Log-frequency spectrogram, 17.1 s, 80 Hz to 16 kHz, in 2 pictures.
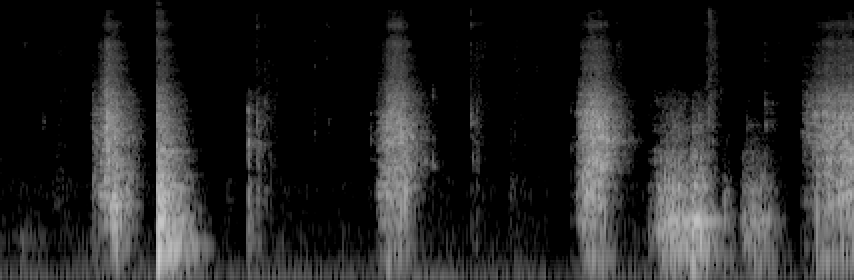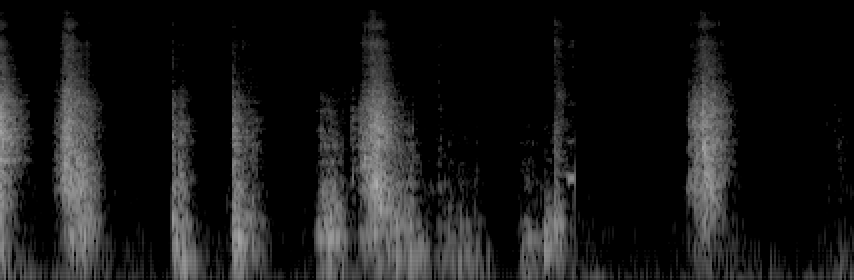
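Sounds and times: shovel scraping manure: 0.6s - 1.5s, 3.7s - 6.5s, 8.0s - 9.6s, 11.9s - 12.6s, 15.4s - 16.0s.

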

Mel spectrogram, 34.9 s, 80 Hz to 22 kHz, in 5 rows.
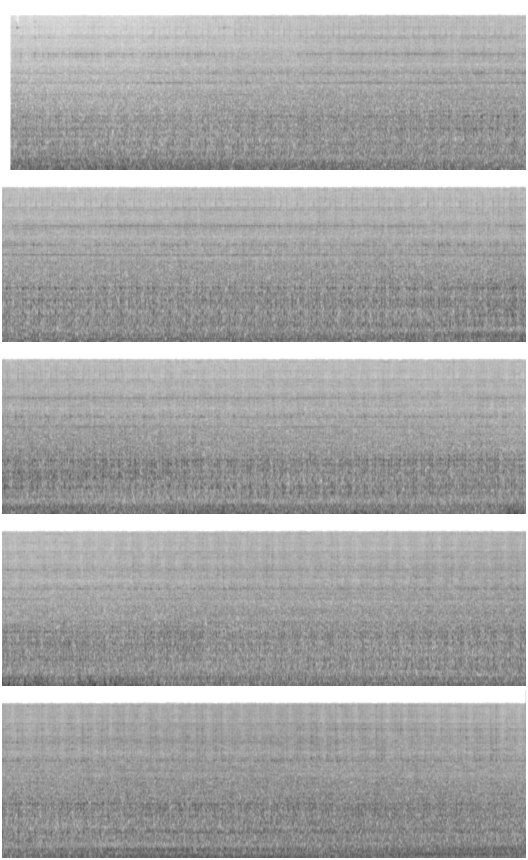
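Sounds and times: diesel engine idling: 0.1s - 34.9s.

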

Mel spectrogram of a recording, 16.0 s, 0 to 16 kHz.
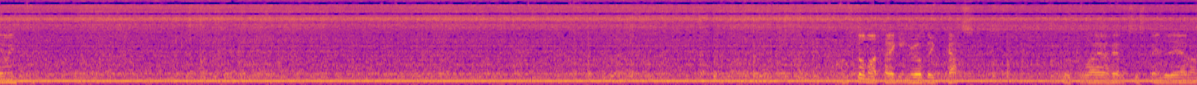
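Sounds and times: cutting tool hissing on metal: 0.0s - 15.9s
lathe running with constant hum: 0.0s - 15.9s.

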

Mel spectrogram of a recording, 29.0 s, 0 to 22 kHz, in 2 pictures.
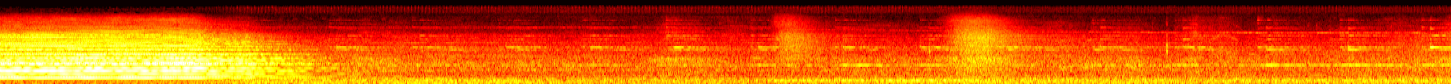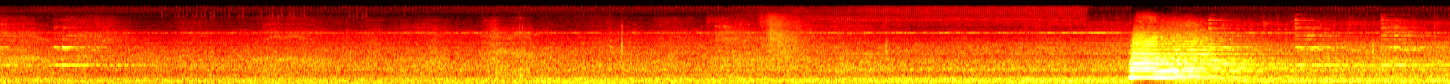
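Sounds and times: locomotive engine rumble: 0.0s - 29.0s
brief hisses: 9.5s - 10.2s.

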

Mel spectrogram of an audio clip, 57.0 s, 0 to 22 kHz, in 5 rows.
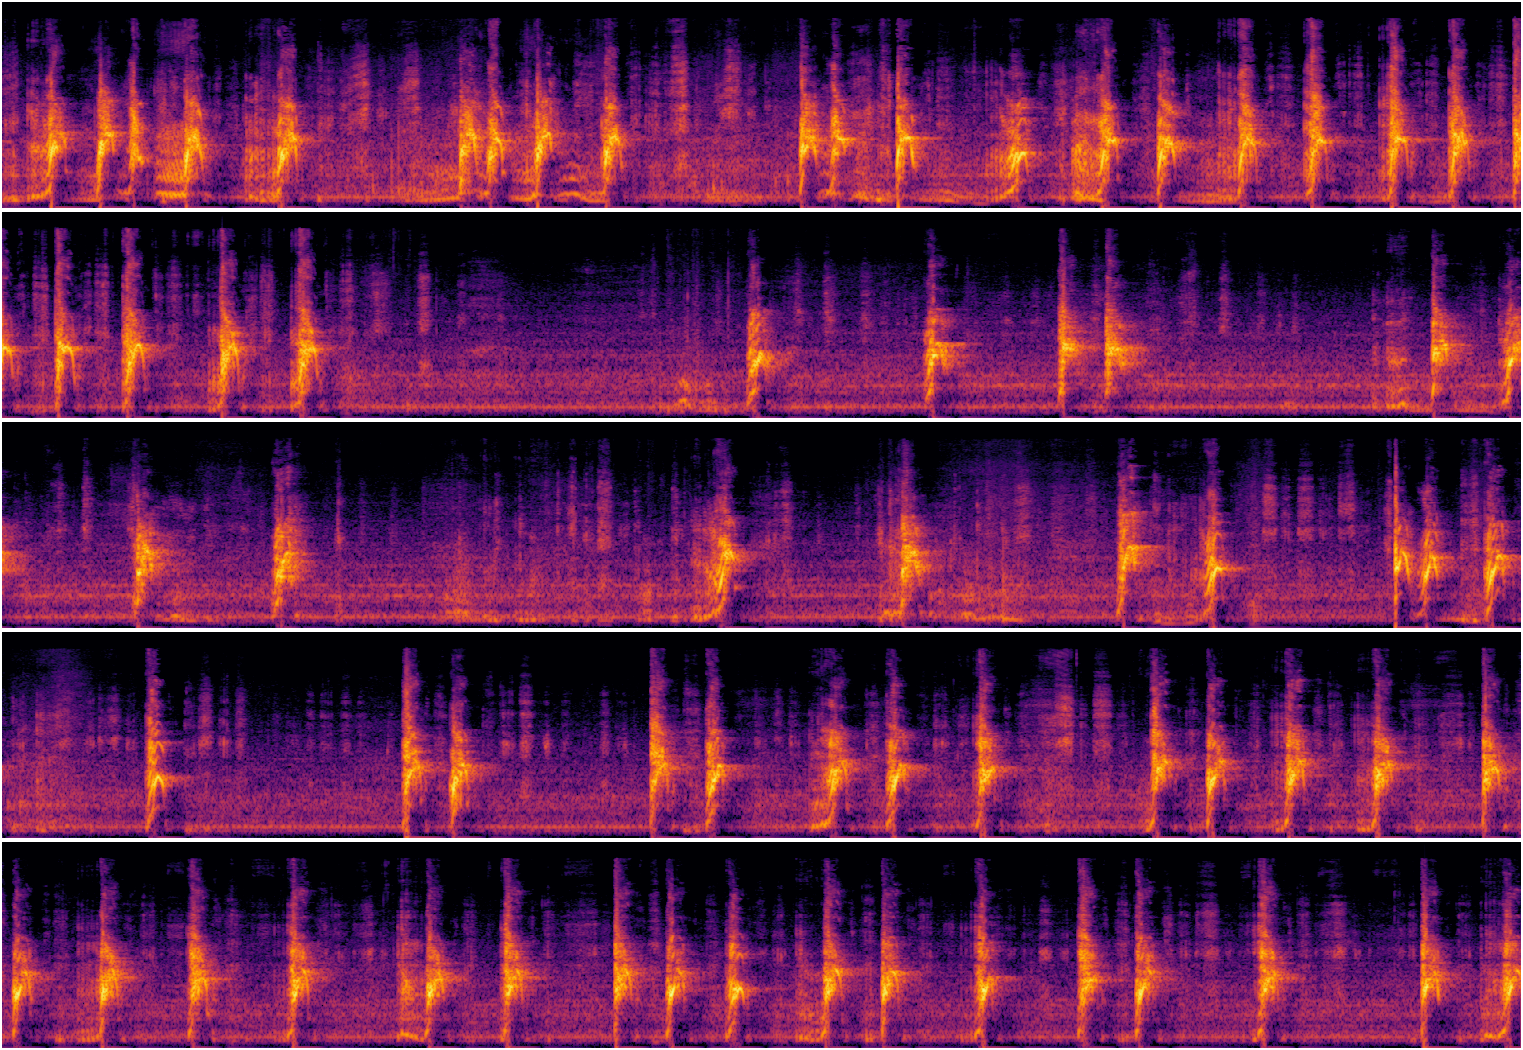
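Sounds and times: dog growling: 0.0s - 11.0s, 16.3s - 18.1s, 20.1s - 24.6s, 26.0s - 30.6s, 31.4s - 36.9s, 37.6s - 56.9s
small dog barking: 0.2s - 2.4s, 3.4s - 4.8s, 6.0s - 13.9s, 17.0s - 17.4s, 18.3s - 18.7s, 19.3s - 20.0s, 22.0s - 23.0s, 23.8s - 24.2s, 24.8s - 25.2s, 28.0s - 28.5s, 29.4s - 29.9s, 31.1s - 32.2s, 33.2s - 34.3s, 35.2s - 35.6s, 37.2s - 37.9s, 39.0s - 41.8s, 42.8s - 48.0s, 48.6s - 49.6s, 50.2s - 54.4s, 55.0s - 55.3s, 56.2s - 56.9s.

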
